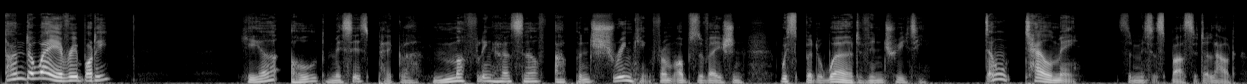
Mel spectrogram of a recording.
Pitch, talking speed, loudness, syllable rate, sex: 125 Hz, 125 wpm, -22 LUFS, 4.8 syllables/s, male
